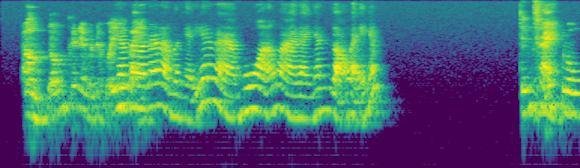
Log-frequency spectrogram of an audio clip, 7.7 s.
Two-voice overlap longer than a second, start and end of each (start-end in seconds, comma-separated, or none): none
